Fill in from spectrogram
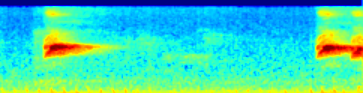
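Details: Newly fledged red-vented bulbul chick sounding two sharp buzzy chirps a little over two seconds apart, the second slightly longer with a doubled ending, background quiet.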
